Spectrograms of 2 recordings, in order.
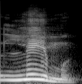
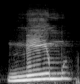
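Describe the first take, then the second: First: The word begins with an l sound. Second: The word begins with an n sound. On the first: This is the Surgujia form. "ओला हमन कथन" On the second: This is the standard form. "न कर जगह में ल"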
